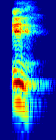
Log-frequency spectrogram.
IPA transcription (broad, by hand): ɪ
